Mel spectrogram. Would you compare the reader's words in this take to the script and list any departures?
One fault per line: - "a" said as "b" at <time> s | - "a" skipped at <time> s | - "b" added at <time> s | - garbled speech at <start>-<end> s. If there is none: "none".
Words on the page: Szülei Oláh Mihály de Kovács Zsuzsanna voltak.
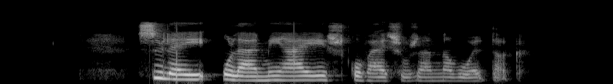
- "de" said as "és" at 3.1 s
